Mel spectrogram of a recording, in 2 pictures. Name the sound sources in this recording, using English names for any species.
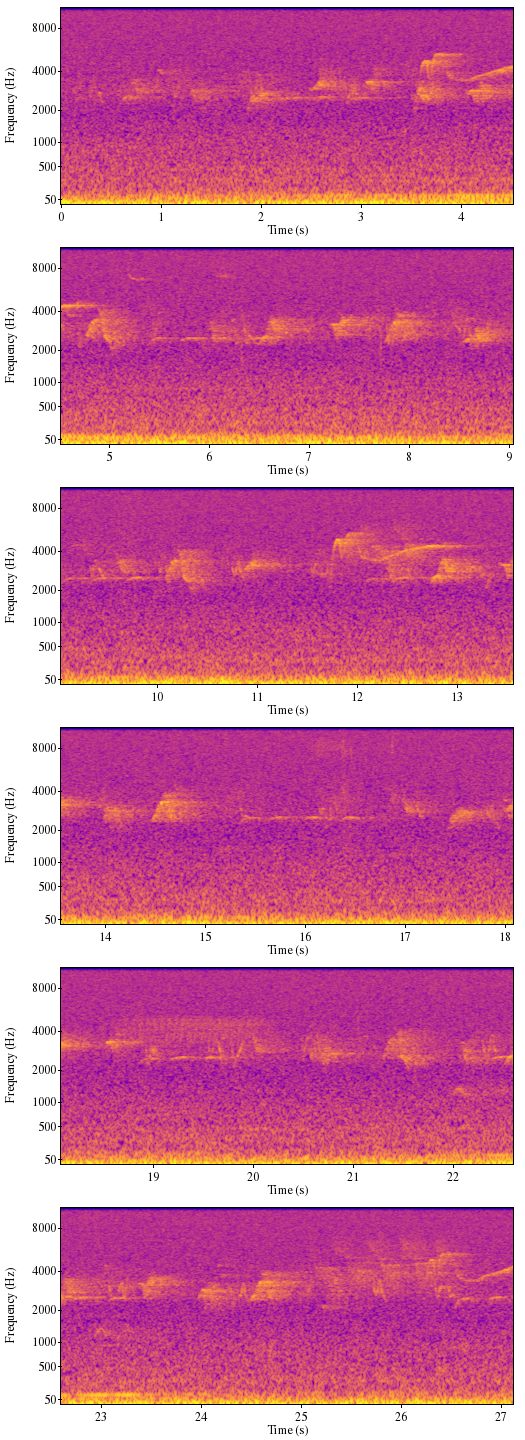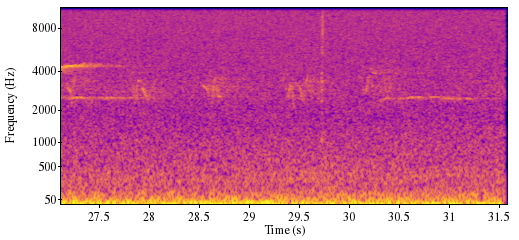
Red-eyed Vireo, Scarlet Tanager, Eastern Wood-Pewee, Tufted Titmouse, Pine Warbler, Ovenbird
